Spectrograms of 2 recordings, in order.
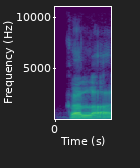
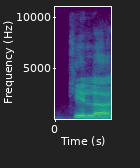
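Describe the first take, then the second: First: The first syllable has the vowel 'a'. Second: The first syllable has the vowel 'i'. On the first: The speaker calls it right. "ये कला लफ्ज़ होता है" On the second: The speaker calls it wrong. "किला नहीं होता लफ्ज़"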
